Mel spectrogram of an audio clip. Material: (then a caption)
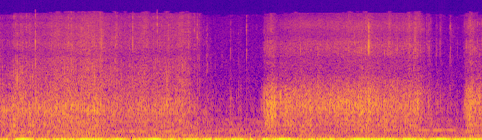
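Paper. A folded sheet of mint green tissue paper is pressed and smoothed flat with both palms and fingers, giving soft, continuous crinkling and rustling over a low background rumble. The crinkling thins briefly around the two-second mark and again near four seconds before picking back up.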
